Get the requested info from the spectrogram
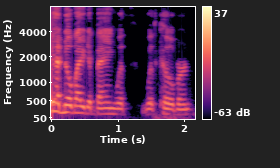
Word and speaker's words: Cockburn: And I think AO and Cockburn, however you want to say it. I say Cockburn. – I'm sorry, that's got a CK after the CO, and that's in our language pronounced a certain way, but whatever.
